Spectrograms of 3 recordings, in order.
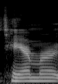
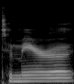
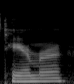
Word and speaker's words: Tamra: y'all but night but my name is Tamra it's not Tamera it's Tamra so it is Tamra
